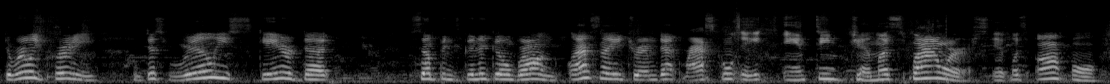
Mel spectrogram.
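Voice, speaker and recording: Woman reading as an anxious young schoolgirl, high-pitched. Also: unhurried, natural voice, poor audio. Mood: worried, fretful. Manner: worried, exclaiming.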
